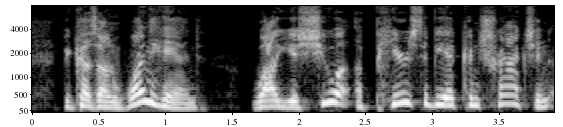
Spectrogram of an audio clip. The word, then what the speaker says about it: Yeshua: from the contraction standpoint it's pronounced exactly like you'd expect when you take the hoe out of yahushua Yeshua but if you're still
